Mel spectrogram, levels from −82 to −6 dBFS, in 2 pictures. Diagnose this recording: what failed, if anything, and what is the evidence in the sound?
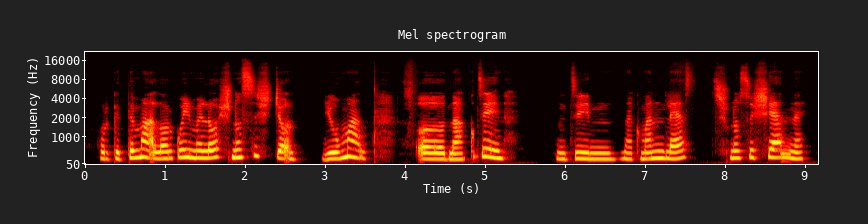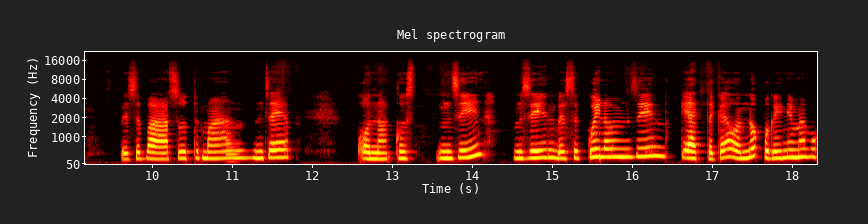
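Compressed frames were skipped at the codec or decoding stage. At 4.85 s, 10.18 s (between "biꞌltsa ba" and "zu tib") and 15.59 s (between "naku mzin mzin biꞌltsa" and "lo mzin"), the sound jumps ahead by about 0.2 s, 0.15 s and 0.2 s respectively. Each jump spans several 26.1 ms frames, and each join is a jump ahead, not the silent gap of a buffer dropout.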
